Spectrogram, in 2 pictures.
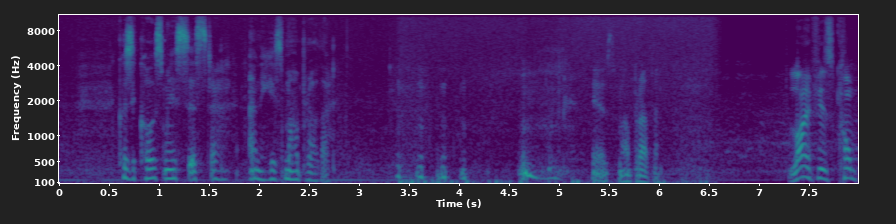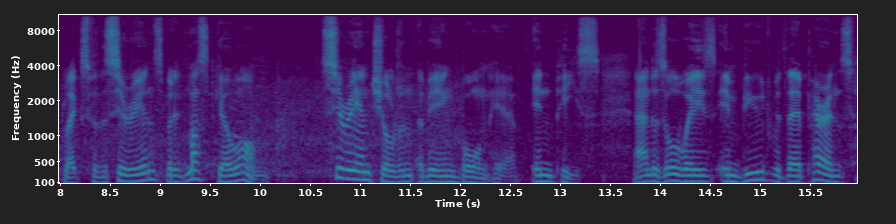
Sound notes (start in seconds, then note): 3.3 laughter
